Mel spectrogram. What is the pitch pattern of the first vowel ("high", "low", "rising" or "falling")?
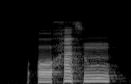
low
